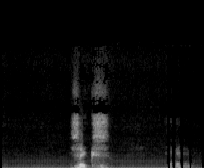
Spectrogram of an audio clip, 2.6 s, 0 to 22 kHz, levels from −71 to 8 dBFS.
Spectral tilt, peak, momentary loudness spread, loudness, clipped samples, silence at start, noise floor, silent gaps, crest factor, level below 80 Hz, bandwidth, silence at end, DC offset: -4 dB/octave; -2 dBFS; 26 LU; -18 LUFS; under 0.1%; 0.05 s; -40 dBFS; none; 22 dB; -40 dBFS; 16.5 kHz; 0.2 s; under 0.1%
